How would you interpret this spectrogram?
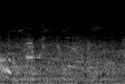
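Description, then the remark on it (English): A dense underwater chorus of harp seal calls, chirps and squeaky chatter overlapping continuously at moderate volume, with no clear pauses, recorded through a hydrophone lowered a few feet below the ice. “Those are all harp seals.”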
